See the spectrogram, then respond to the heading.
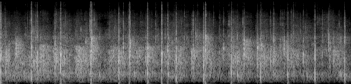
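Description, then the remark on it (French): The audience of a TVL television programme bursts into steady applause for itself, many hands clapping in a dense, sustained patter of sharp claps that stays loud and even throughout, with no talking over it. “On peut aussi vous applaudir, parce que c'est grâce à vous”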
